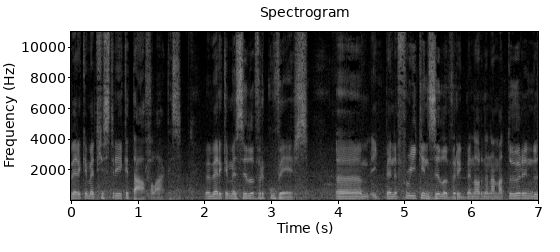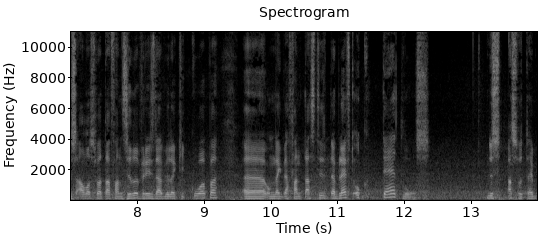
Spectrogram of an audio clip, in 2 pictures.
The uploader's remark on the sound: Horeca Expo Live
